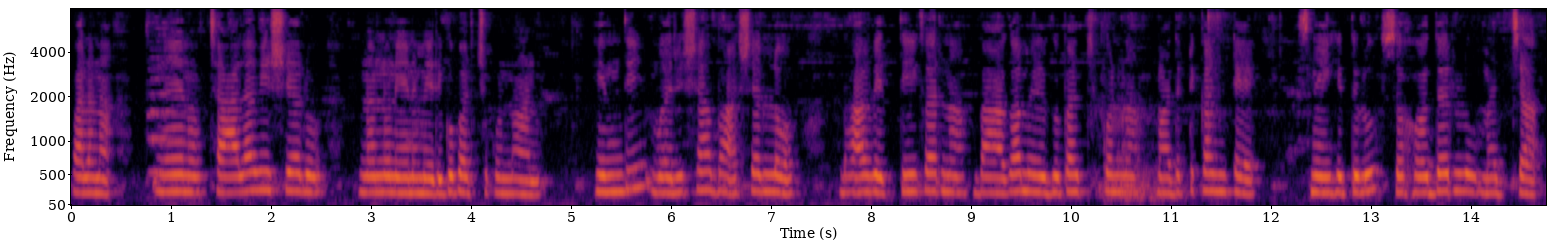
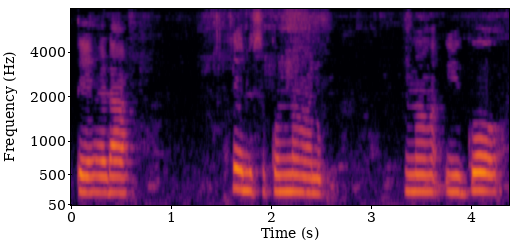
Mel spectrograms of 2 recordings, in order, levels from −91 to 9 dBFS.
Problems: constant background noise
